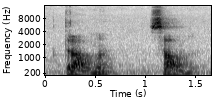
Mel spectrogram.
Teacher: né nos informando que existe uma variação dialetal nesse sentido quando quando o ditongo decrescente seguido de consoante nasal termina em u a nasalização não ocorre em nenhum dialeto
